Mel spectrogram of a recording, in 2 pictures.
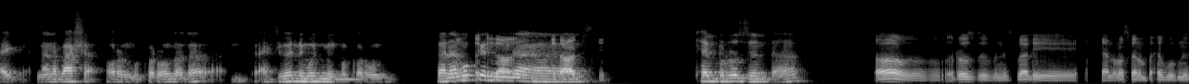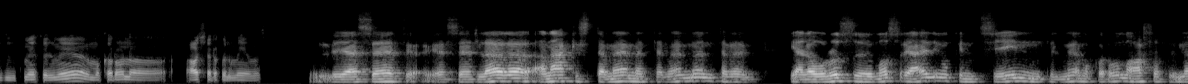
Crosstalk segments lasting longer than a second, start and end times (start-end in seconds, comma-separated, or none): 4.5-6.0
